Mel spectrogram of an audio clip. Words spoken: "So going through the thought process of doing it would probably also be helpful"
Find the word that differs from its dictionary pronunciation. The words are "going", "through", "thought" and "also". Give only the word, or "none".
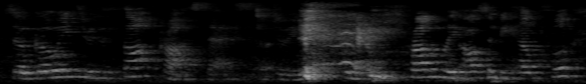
none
